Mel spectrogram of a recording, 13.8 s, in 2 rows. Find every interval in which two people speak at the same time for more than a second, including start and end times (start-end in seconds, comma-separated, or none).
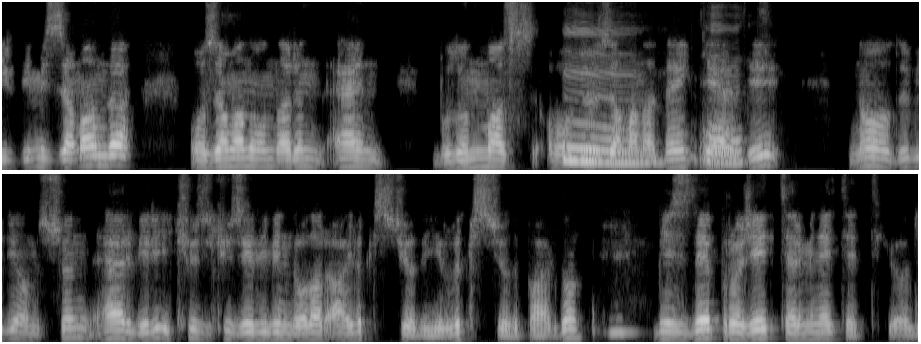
4.2-5.8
